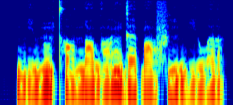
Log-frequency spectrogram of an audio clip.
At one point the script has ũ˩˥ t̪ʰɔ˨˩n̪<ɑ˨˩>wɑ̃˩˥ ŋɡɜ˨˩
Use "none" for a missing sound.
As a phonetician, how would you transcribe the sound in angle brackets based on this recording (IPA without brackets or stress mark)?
ɑ˨˩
